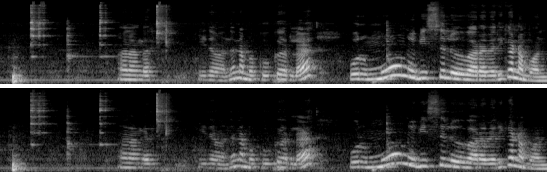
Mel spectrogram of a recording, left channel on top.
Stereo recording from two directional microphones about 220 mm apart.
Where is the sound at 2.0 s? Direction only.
35° left (ahead or behind).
